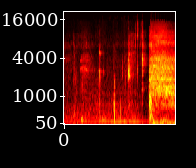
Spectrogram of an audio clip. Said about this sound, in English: But I'm drinking Pepsi right now though.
